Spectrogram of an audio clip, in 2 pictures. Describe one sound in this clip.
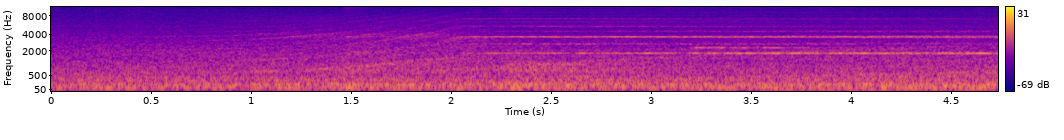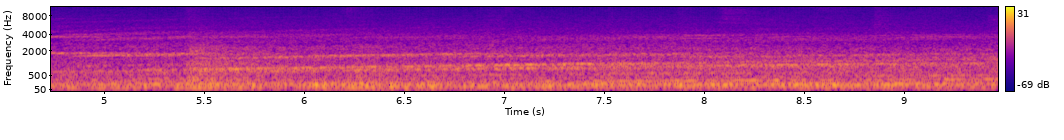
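A train pulls away behind glass doors with a rising electric whine.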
